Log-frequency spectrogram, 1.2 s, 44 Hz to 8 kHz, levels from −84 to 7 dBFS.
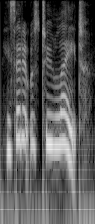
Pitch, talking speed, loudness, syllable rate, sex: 270 Hz, 305 wpm, -13 LUFS, 6.1 syllables/s, female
